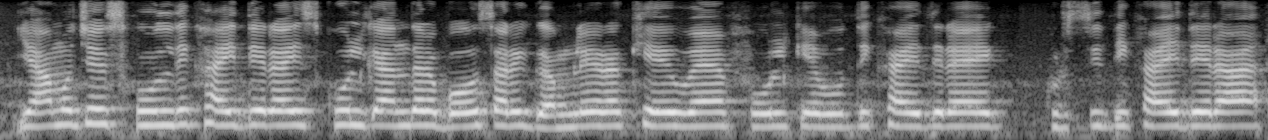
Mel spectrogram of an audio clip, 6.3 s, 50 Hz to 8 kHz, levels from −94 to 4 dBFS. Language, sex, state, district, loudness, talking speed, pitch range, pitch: Hindi, female, Odisha, Sambalpur, -13 LUFS, 275 wpm, 260-275 Hz, 265 Hz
